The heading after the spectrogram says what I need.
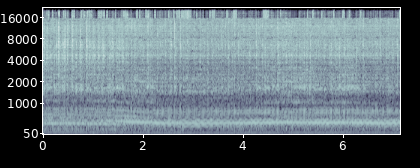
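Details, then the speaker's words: Second-hand 1/5 RC Baja two-stroke after carb and gasket swap, spark good, earlier flooding: buzzy, fairly steady high drone but rough and unsettled, never clean; runs poorly, won't tune, cause uncertain. "we change the carb and it's a little bit better um including the gaskets we change the gaskets to the original gaskets of the other one at Brandon okay and it still not running good"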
